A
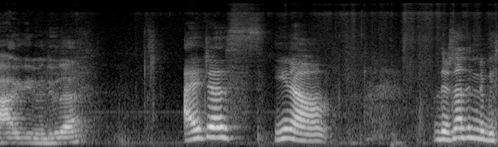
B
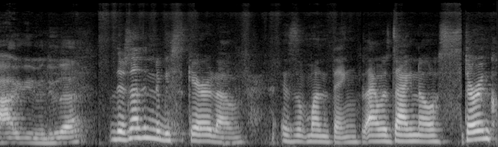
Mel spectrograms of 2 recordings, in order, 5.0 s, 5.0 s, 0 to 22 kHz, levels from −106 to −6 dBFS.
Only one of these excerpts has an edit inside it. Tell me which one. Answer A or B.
B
